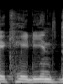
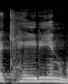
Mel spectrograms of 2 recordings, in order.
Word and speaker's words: Acadian: The Acadian French pronunciation doesn't emphasize the A at the beginning of the word, and the D probably sounds like a J to English ears.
